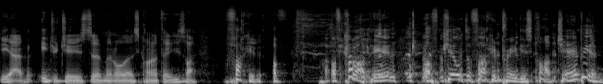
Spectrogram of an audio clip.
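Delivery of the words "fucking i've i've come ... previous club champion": play-acted frantic, panicked, very high blurt. Retelling a golf mishap, quoting the friend who hit the ball: imitating a panicking friend. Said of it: "T-Mac's fucking freaking out".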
